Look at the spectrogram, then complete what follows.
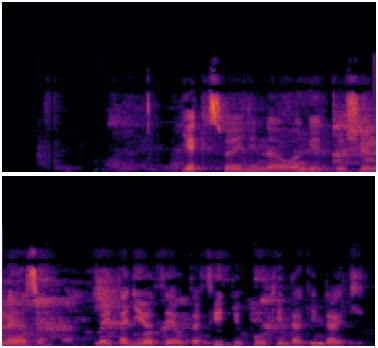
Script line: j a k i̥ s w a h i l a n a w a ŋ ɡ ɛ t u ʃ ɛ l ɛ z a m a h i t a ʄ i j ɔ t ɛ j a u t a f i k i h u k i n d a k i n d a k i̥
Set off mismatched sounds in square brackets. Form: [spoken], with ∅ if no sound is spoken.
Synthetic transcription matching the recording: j a k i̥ s w a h i l [i] n a w a ŋ ɡ ɛ t [ɔ] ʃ ɛ l ɛ z a m a h i t a ʄ i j ɔ t ɛ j a u t a f i [t] i h u k i n d a k i n d a k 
